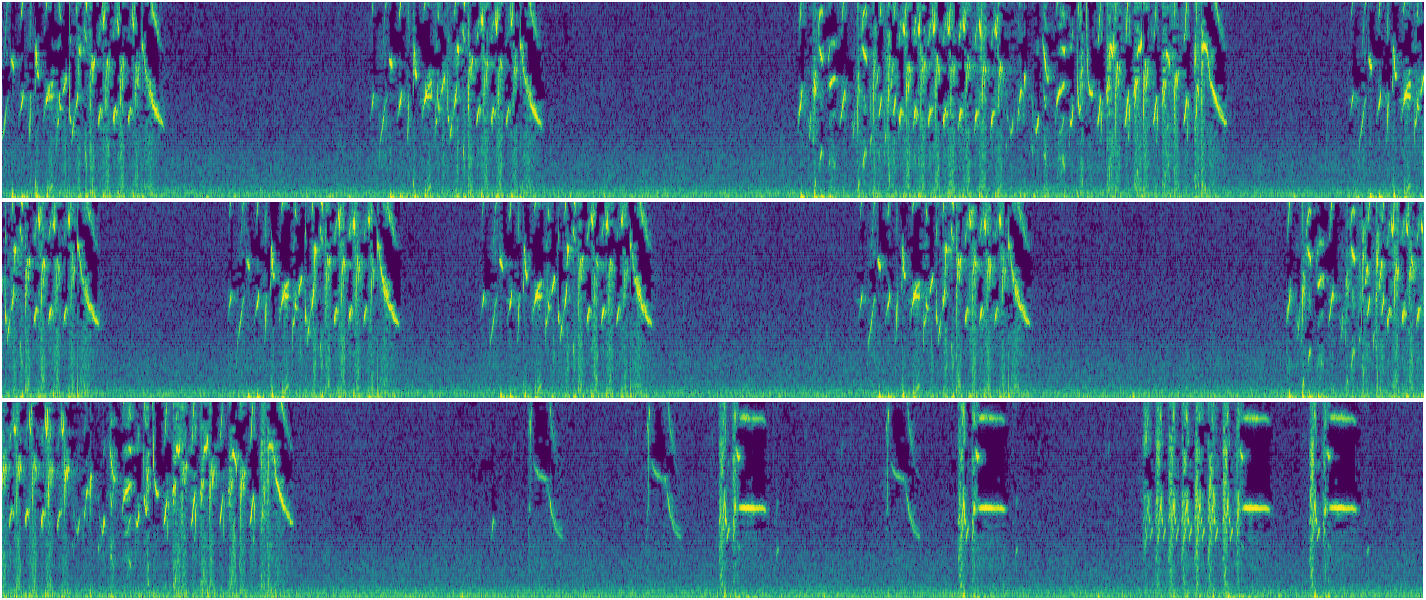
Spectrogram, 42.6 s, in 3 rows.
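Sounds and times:
European goldfinch song: 0:00.0 - 0:01.7, 0:03.7 - 0:05.4, 0:08.0 - 0:12.3, 0:13.5 - 0:15.2, 0:16.5 - 0:18.2, 0:19.0 - 0:20.8, 0:22.8 - 0:24.5, 0:27.1 - 0:31.4, 0:33.7 - 0:34.1, 0:34.9 - 0:36.2, 0:37.3 - 0:38.6, 0:39.8 - 0:42.2.

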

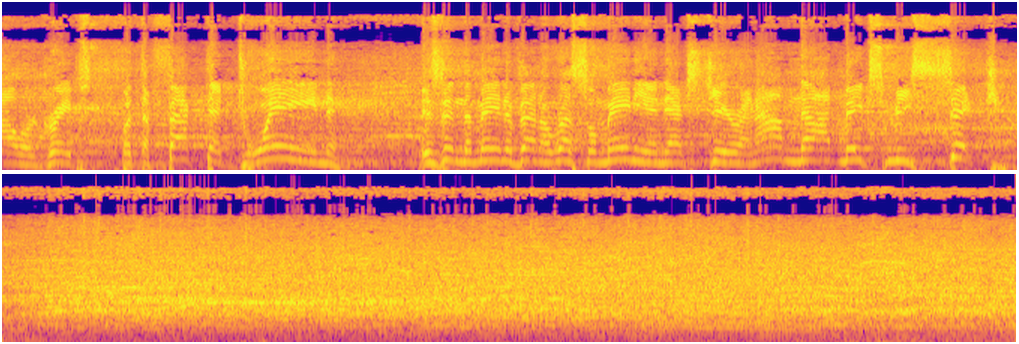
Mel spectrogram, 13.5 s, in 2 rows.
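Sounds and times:
speech: 0:00.0 - 0:07.4
huge wrestling-show crowd cheering: 0:06.5 - 0:13.5.

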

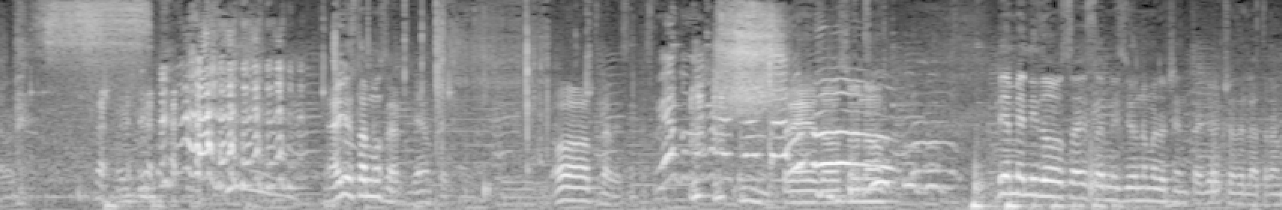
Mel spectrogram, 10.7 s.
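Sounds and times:
voice imitating sizzling steaks with a steady hiss: 0:00.0 - 0:01.5, 0:05.9 - 0:06.7
person laughing: 0:00.8 - 0:02.6
speech: 0:00.8 - 0:10.6.

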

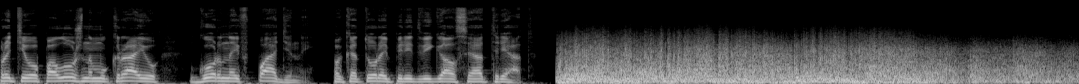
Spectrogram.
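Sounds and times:
speech: 0:00.0 - 0:05.7
double explosion echoing in mountains: 0:05.6 - 0:10.7.

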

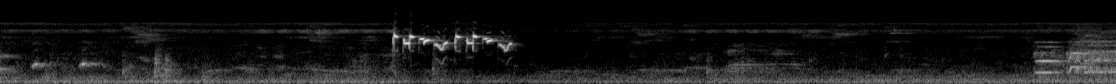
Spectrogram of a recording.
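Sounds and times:
birds soft chattering: 0:00.9 - 0:05.2
sooty-headed bulbul descending chirps: 0:03.9 - 0:05.2.

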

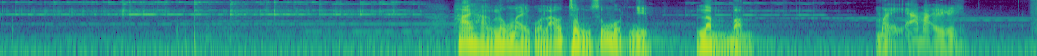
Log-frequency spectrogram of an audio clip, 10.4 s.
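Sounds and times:
small hand bell being shaken: 0:00.0 - 0:04.7, 0:06.0 - 0:08.7
speech: 0:04.6 - 0:07.6, 0:09.4 - 0:09.7.

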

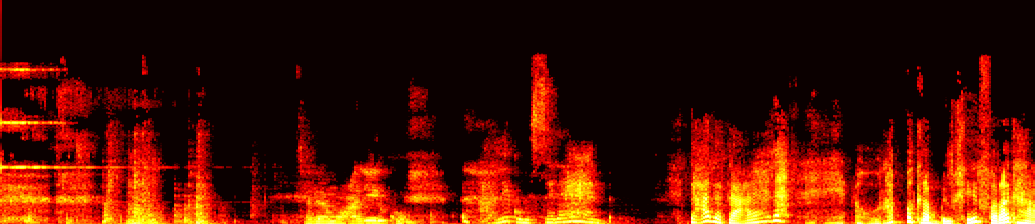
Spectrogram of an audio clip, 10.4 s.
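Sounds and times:
house door creaking open for an arriving visitor: 0:01.2 - 0:02.3
speech: 0:03.1 - 0:06.2, 0:06.9 - 0:10.3.

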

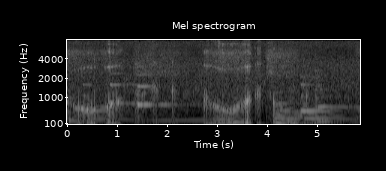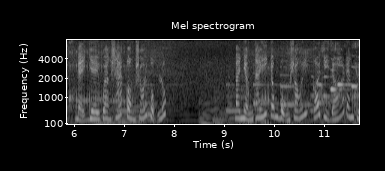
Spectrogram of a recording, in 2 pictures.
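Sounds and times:
loud snoring: 0:00.0 - 0:04.8, 0:05.8 - 0:07.9, 0:09.4 - 0:10.9
speech: 0:06.1 - 0:08.0, 0:09.3 - 0:11.6.

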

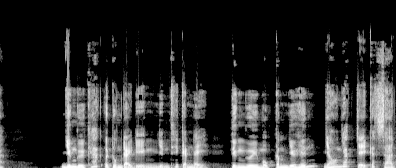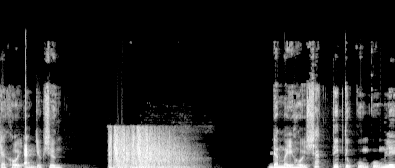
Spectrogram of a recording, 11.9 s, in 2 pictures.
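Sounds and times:
speech: 0:00.9 - 0:07.0, 0:10.0 - 0:11.8
lightning bolt strike sound effect in a fantasy audio drama: 0:07.6 - 0:09.1.

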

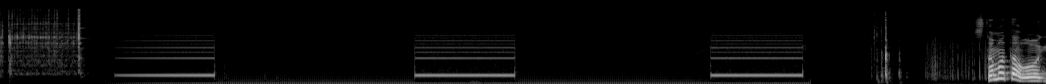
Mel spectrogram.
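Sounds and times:
telephone ringback tone: 0:00.2 - 0:02.2, 0:04.1 - 0:05.2, 0:07.1 - 0:08.1
faint low hum: 0:01.2 - 0:08.1
speech: 0:09.8 - 0:10.4.

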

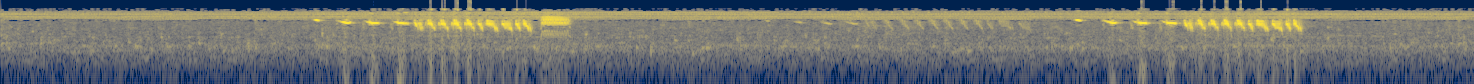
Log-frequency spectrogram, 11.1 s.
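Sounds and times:
lined seedeater song with buzzy trill: 0:02.3 - 0:04.3, 0:05.7 - 0:09.8.

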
